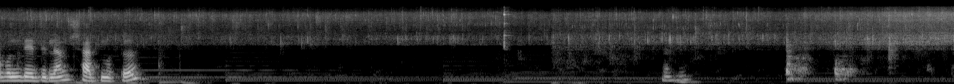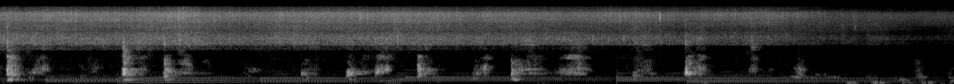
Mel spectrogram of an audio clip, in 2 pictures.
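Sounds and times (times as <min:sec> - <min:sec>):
potatoes sizzling in oil: 0:00.0 - 0:19.0
spatula stirring: 0:07.8 - 0:11.6, 0:12.5 - 0:17.6.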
